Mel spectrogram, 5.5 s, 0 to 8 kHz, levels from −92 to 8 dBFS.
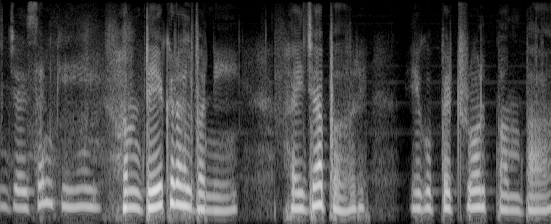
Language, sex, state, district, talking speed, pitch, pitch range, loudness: Bhojpuri, female, Uttar Pradesh, Ghazipur, 130 wpm, 220 Hz, 205-235 Hz, -18 LUFS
